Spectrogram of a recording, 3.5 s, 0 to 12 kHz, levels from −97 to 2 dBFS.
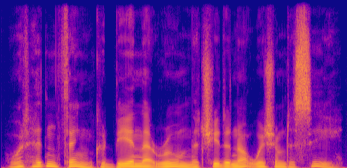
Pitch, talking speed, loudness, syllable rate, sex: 105 Hz, 275 wpm, -18 LUFS, 5.1 syllables/s, male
